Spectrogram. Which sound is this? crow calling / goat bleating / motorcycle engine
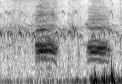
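crow calling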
